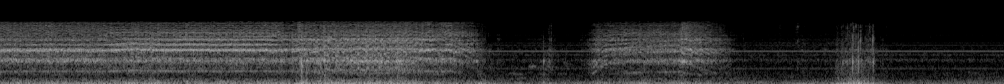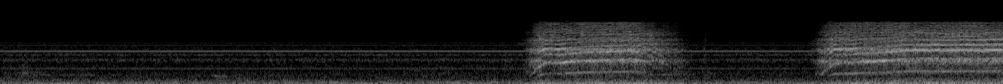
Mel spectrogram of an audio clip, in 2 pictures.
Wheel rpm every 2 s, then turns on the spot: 160, 160, 60, 60, 0, 0, 0, 50, 40, 120.
4-6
